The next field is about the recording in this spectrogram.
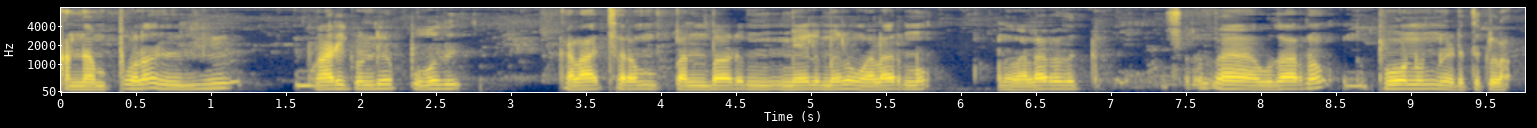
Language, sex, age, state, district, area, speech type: Tamil, female, 18-30, Tamil Nadu, Dharmapuri, urban, spontaneous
